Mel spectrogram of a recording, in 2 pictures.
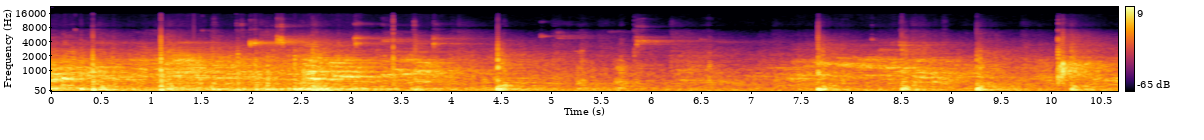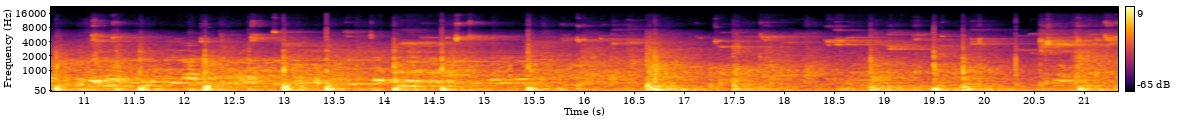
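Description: A basketball bouncing on a hardwood court in a large, echoing sports hall, with players' voices calling out over it. The bounces are short, sharp thuds scattered through the play.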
